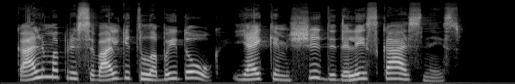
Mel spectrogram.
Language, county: Lithuanian, Vilnius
